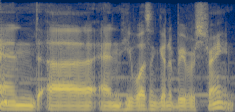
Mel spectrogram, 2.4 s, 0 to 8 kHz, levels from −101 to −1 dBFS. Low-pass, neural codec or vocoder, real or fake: 7.2 kHz; none; real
